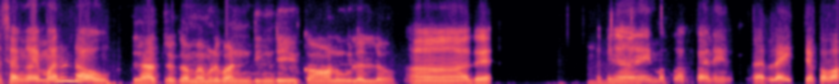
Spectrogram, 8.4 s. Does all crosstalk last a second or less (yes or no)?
yes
